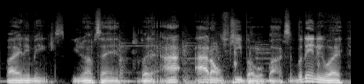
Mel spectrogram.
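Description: Deep-voiced American man in casual podcast talk. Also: fast, a little mellow. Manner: informal, slangy, addresses partner as bro and man. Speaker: podcast co-host. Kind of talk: casual chat.

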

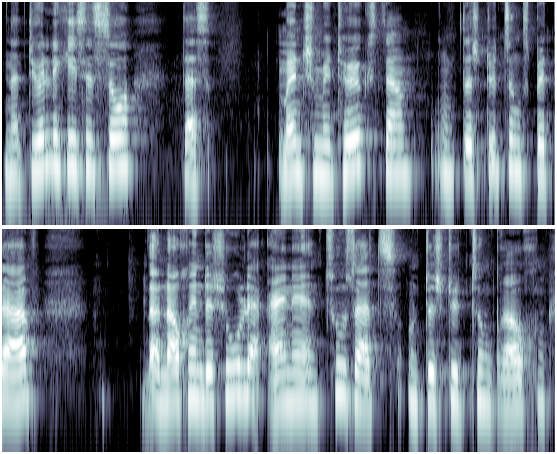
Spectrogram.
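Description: A woman in her fifties, a guest in an interview, with a gravelly, creaky voice at a middle pitch. She speaks slowly and haltingly and often restarts her sentences. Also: steady tone, a little mellow. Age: 50s. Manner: slow, halting speech with restarts. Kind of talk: casual conversation.

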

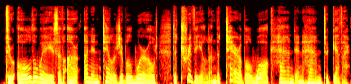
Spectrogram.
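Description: A man reading a classic novel aloud as a narrator, in a measured, formal, dramatic storytelling manner. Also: medium pitch, dark tone, breathy edge, no room sound, clean studio sound. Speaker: audiobook narrator.

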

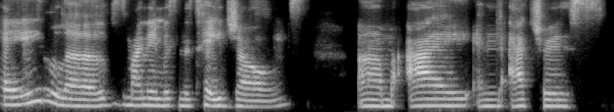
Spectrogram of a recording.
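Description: A woman's voice: fairly low pitch, steady tone, extremely slow, a bit bright. A woman speaking as a podcast guest in casual chat, with an informal, slangy way of talking. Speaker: podcast guest, actress and business owner.

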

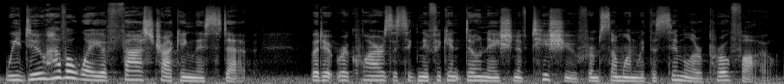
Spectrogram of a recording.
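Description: A futuristic clinic doctor, played by an actress in an audio drama, with a fairly low female voice. She is measured and professional, hesitating politely, with tactful condescension. Faint ambient noise runs behind her. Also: lightly acted. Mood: careful, tactful.

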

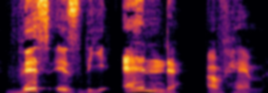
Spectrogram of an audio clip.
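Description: An actor playing a cruel, gloating enemy chieftain in a dramatic reading, menacing and theatrical. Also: male voice, fairly high pitch, sing-song, very slow, slightly rough, heavily acted. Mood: gloating menace. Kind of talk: dramatic reading of an ancient account.

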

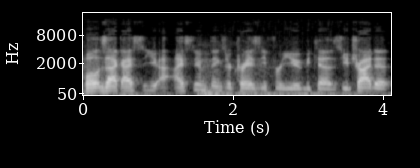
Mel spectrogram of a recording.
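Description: A man's voice: a little high, moderate pace, a bit bright. A man co-hosting a podcast in casual chat. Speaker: podcast co-host.

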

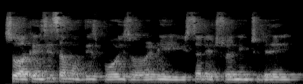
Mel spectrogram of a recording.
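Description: An earnest young goalkeeper originally from Zimbabwe, answering questions in a flat, even voice that barely rises or falls. He stumbles and repeats words as he gathers his thoughts. The sound carries a noticeable room echo. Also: mid-range voice, quick pace. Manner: earnest, repeats words while searching for them. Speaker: footballer, goalkeeper. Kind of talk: interview answers over a remote link. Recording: echoey room.

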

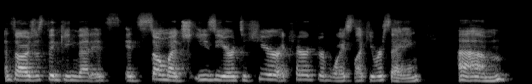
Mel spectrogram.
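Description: Woman hosting a writing podcast, mid pitch. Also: fairly even intonation, brisk, a bit bright. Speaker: podcast host, interviewer. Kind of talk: casual interview chat about writing.

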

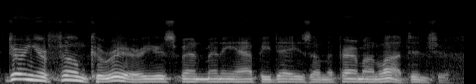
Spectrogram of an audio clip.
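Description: A man's voice: medium pitch, normal speed, warm tone, muffled recording. A man hosting a radio show, interviewing a guest in a polite, presenterly way.

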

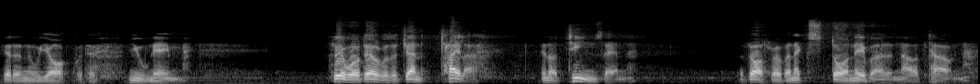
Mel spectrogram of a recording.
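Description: A man's voice: deep voice, lively intonation, normal speed, long pauses, highs cut off. An actor playing a pompous contest sponsor with murder in his past, in formal 1950s radio drama diction. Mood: resigned, confessing.

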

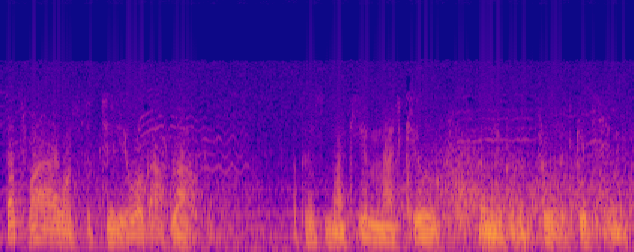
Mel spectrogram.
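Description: Low-voiced accused man, earnest and insistent. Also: sing-song, normal speed, vocal fry, noisy background, exaggerated voice. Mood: earnest, anxious. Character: accused man, tense, earnest, out to expose a killer. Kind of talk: 1960s radio drama acting. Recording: muffled old 1960s radio recording.

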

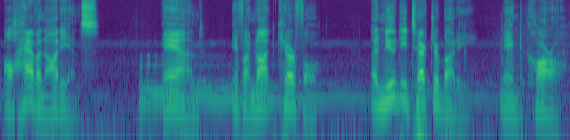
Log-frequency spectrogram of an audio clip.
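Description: A man's voice: medium pitch, very animated, moderate pace, music in the background, natural voice. An actor playing a wry, observant narrator telling his own story in scripted audio drama narration. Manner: wry, descriptive. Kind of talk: scripted first-person narration.

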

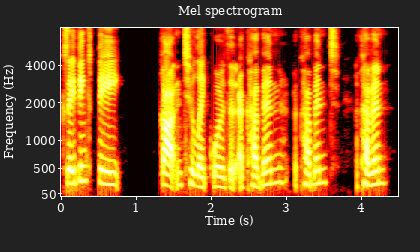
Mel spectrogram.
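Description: A woman's voice: medium pitch, brisk, fairly bright tone, dry recording, clean studio sound. A woman co-hosting a podcast, casually recapping a book in a rambling, slangy way. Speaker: podcast co-host.

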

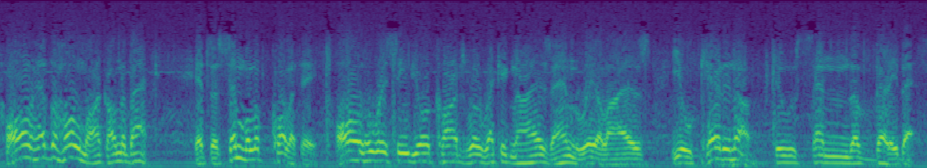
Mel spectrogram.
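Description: A man's voice: medium pitch, big pitch swings, normal speed. A man announcing a sponsor message in polished 1940s radio advertising style. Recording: tinny, noisy 1940s radio recording.

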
